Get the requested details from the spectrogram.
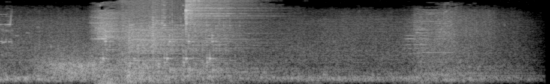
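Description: A bright magical chime sparkles and rings.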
